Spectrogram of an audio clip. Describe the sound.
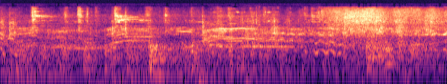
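In a film scene where Michelangelo rides in backwards on a horse, a horse whinnies over a steady clatter of clip-clopping hooves in a loud, busy mix, with muffled voices and other commotion running underneath.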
